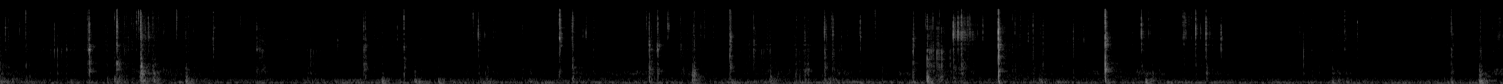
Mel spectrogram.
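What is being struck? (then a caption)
Soap bar shaved with a blade. A solid beige bar of soap is cut and shaved with a utility blade over a pile of soap flakes. The clip is quiet, with dry, crisp scraping and crackling bursts, bright and short, arriving in irregular clusters over a faint low rumble.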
